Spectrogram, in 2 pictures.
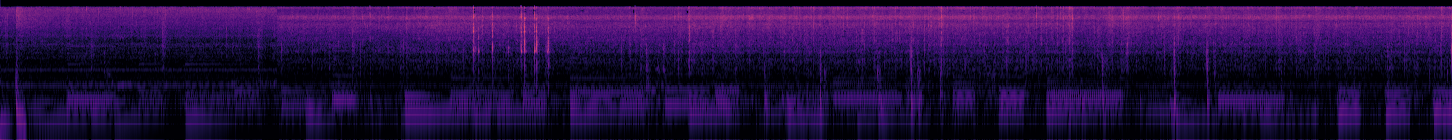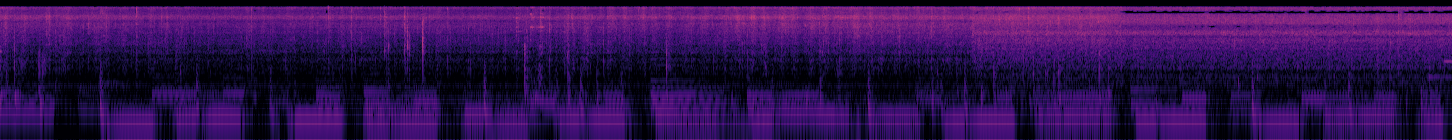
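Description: Canned tuna, garlic and sliced green onion sizzling in oil in a nonstick wok, with a wooden spatula stirring and knocking against the pan. The sizzle picks up about three seconds in, and the heat has been turned up for stir-frying.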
